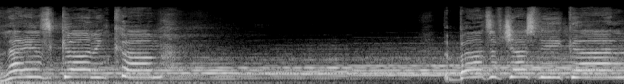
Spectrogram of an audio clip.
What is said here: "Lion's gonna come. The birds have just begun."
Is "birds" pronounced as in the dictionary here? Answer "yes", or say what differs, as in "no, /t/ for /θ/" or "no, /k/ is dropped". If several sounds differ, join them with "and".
yes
